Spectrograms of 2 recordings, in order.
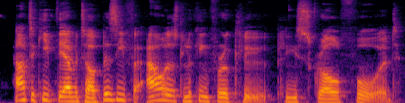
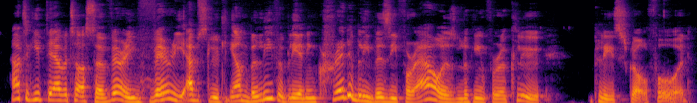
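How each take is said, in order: First: Said in the usual way. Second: Fast, louder rush through the list; rushed reading. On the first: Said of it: "first take of repeating scroll". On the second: Shown as a demonstration. Reading the jester's endless scroll to viewers, fast and louder. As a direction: rattle it off faster and faster. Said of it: "last, longest repeat of scroll".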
